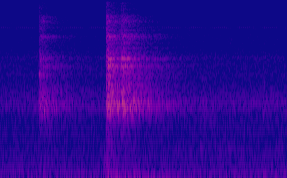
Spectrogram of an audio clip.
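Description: A loaded barbell is dropped onto a rubber platform and bounces with a clang.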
